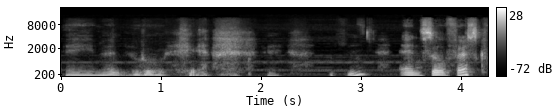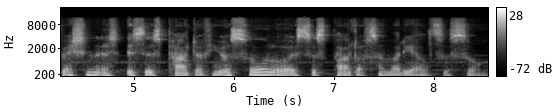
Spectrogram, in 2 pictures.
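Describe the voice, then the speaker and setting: Older man, very low gravelly husky voice. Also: huge pitch swings, unhurried. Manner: chatty, warm-toned, many "you know" fillers. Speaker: spiritual healer. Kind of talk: guided spiritual session. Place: home room. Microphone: headset on video call.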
